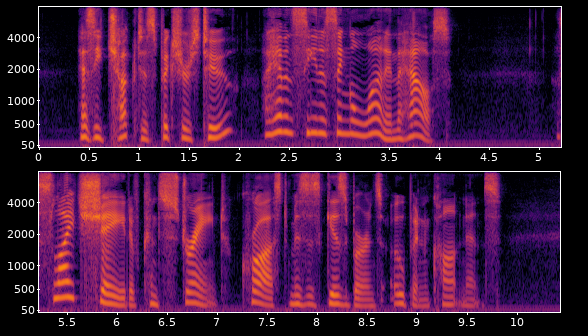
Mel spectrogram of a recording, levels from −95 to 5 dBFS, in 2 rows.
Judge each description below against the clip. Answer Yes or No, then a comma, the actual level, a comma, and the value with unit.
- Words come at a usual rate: Yes, average, 145 wpm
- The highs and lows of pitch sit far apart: Yes, wide, 8.8 semitones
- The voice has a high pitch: Yes, high, 195 Hz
